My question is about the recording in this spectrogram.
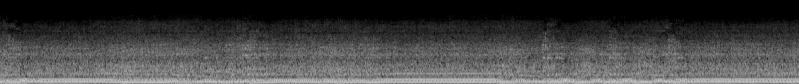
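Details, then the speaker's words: Farmall Super A tractor after governor repair (spring had bounced out of its cup, causing surging): steady, even low engine beat holding one speed with no hunting or surging; governor now holding cleanly, normal. "So, and you could hear that. That sounded normal, you know what I mean? It did not sound normal when it came. It had that surge to it."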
